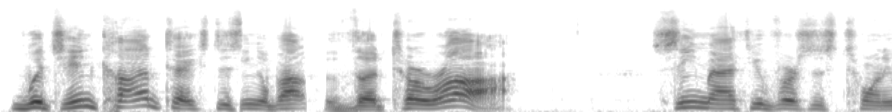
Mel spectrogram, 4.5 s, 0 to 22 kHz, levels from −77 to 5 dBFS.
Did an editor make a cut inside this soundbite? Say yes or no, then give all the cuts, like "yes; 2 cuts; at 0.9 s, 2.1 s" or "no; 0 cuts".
yes; 2 cuts; at 1.2 s, 1.5 s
